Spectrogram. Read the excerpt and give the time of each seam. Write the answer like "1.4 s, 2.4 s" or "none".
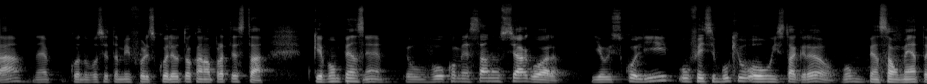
3.6 s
